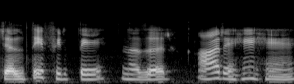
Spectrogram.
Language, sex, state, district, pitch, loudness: Hindi, female, Himachal Pradesh, Shimla, 235 Hz, -20 LUFS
